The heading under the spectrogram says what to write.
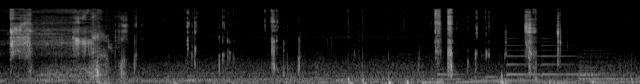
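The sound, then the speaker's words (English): Wet, close-miked eating sounds: a brief slurping suck at the start as the water is sucked out of the shell, then irregular soft crunches, squelches and smacking clicks as hot boiled peanuts are chewed and sucked, with no talking. “Suck the water out of the shell.”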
